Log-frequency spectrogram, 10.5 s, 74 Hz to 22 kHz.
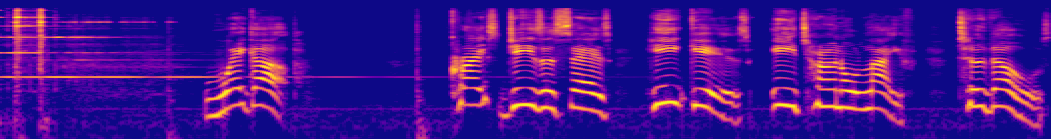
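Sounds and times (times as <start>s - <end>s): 
hand bell ringing: 0.0s - 5.1s
speech: 2.1s - 3.1s, 4.6s - 10.4s.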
